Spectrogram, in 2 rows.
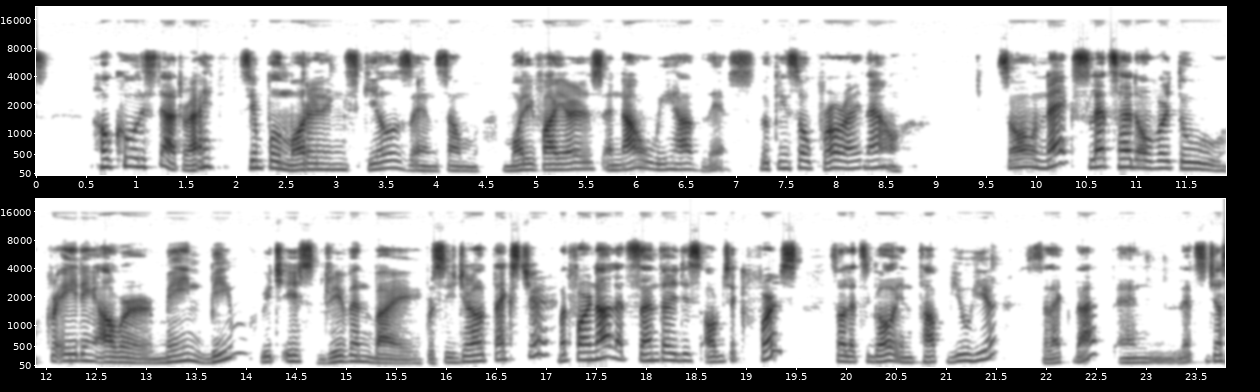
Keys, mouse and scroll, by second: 4.7-6.7 scroll down 1, 6.7-9.0 shift+middle drag, 9.6-12.7 middle drag, 12.9-13.4 scroll up 1, 13.4-15.4 shift+middle drag, 15.4-18.4 drag, 19.5 middle click, 21.1 KP_7, 21.9-22.3 scroll down 1, 22.3-22.7 drag, 22.7-23.7 scroll up 3.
